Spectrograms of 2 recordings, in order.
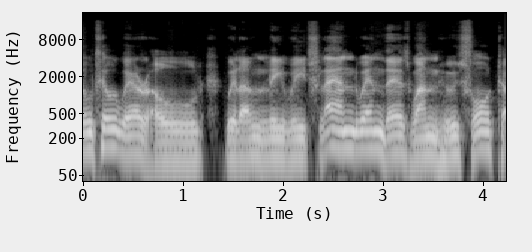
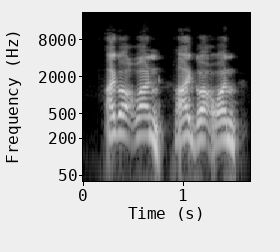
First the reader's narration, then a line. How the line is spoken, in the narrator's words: shouted one of the younger sailors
